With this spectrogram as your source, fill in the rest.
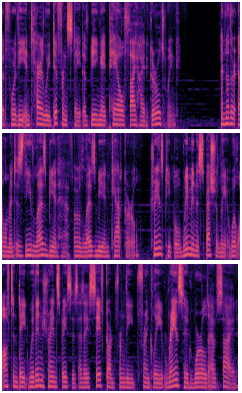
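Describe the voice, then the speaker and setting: With music in the background, a man speaks at medium pitch and a moderate pace, his intonation fairly even. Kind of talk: video essay narration.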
